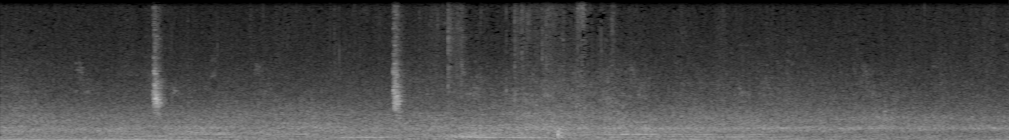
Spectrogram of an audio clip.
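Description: A baby bird fallen from its nest cheeping: two short, high chirps about two and a half seconds apart, over a steady low background hum.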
